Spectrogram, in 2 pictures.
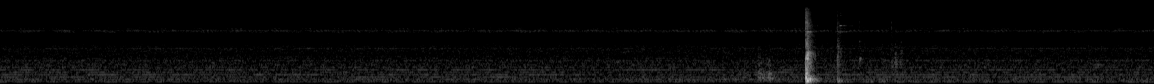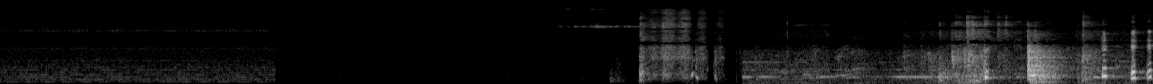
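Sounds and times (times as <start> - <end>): faint high-pitched whine: 0.0 - 18.0
sharp knocks: 8.0 - 8.5.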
